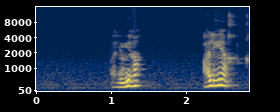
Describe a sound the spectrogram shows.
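A woman speaks softly and anxiously close by.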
